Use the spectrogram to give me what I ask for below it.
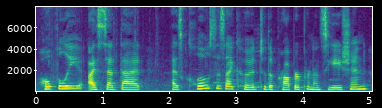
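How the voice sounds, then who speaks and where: A young Canadian woman chatting casually over a video game. She sounds bubbly and talkative, with a middle-pitched voice and a self-deprecating streak. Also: moderate pace, creaky. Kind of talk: casual chat over gameplay.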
